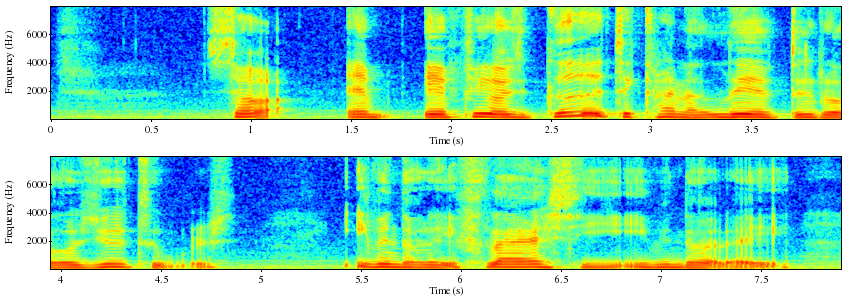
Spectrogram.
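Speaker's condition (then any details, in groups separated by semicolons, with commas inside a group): Cerebral palsy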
